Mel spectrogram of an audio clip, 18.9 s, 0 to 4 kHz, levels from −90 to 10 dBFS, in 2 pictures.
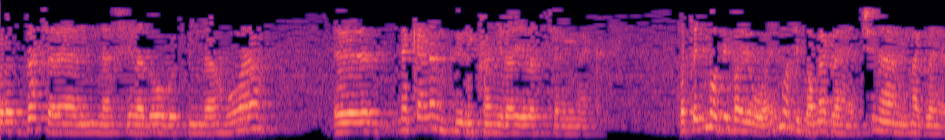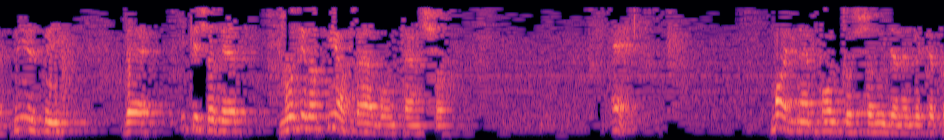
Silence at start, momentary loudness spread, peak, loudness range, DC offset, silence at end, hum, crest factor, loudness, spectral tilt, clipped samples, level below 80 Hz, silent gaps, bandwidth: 0 s; 18 LU; -2 dBFS; 4 LU; under 0.1%; 0 s; none; 18 dB; -19 LUFS; -9.5 dB/octave; under 0.1%; -68 dBFS; none; 3.6 kHz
